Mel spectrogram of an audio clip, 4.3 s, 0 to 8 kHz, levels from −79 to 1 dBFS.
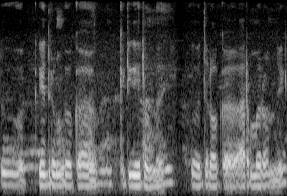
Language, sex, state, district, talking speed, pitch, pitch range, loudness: Telugu, female, Andhra Pradesh, Guntur, 110 wpm, 170 Hz, 165-195 Hz, -17 LUFS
